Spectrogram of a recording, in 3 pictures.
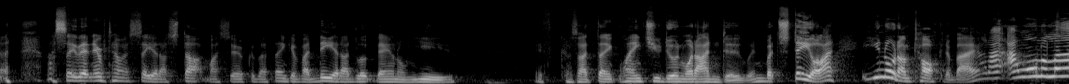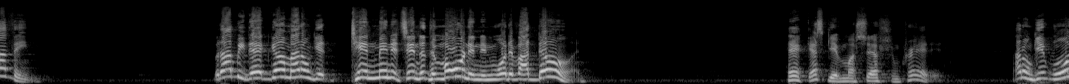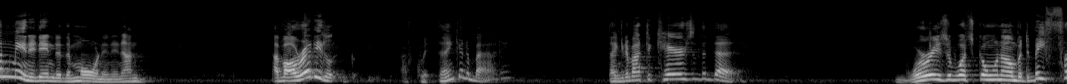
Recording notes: It was taught in the adult Bible class at Grace Baptist church of Ruston Louisiana.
